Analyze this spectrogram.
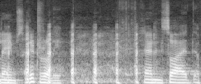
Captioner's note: laugh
